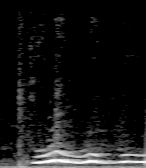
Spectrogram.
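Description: A loud, close stomach growl stretches out for over a second, its pitch wavering and whining almost like a yowling cat, with no talking over it.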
